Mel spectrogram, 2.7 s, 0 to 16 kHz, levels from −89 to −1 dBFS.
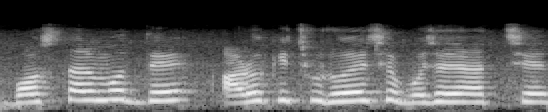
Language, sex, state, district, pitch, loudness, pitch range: Bengali, female, West Bengal, Malda, 270 Hz, -13 LUFS, 240-285 Hz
